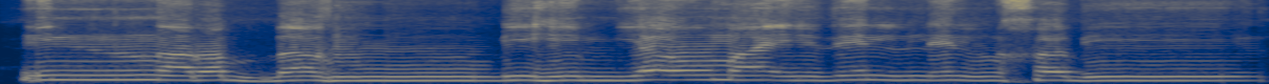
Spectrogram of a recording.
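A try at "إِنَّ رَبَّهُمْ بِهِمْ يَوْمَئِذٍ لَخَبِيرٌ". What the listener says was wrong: یومئذ لخبیر، ذل نہیں کرنا، لام ایک ہے 2 نہیں ہے. پھر پڑھیے.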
